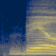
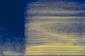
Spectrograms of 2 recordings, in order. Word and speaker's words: Baal: ball Bell b ball how is it pronounced Bale I think is how it's usually pronounced right um now yeah I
